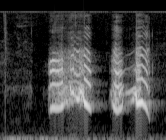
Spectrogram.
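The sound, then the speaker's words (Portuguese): A person imitates an eagle's cry with two shrill, screechy calls, the first long and wavering, the second shorter, each ending in a falling pitch, loud with no talking. “Essa águia, ela só sai às vezes, peraí.”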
